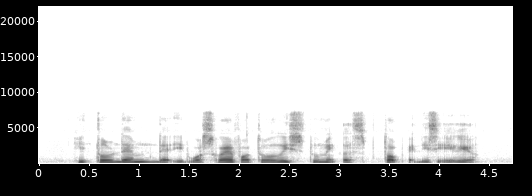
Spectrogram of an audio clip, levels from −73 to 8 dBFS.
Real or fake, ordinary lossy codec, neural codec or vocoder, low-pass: real; none; none; 7.2 kHz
